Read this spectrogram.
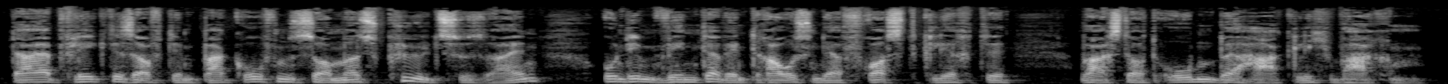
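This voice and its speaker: A man narrating a folk tale in a children's radio play, in a measured, slightly husky storytelling voice. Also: sits low, no echo. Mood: calm, descriptive.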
